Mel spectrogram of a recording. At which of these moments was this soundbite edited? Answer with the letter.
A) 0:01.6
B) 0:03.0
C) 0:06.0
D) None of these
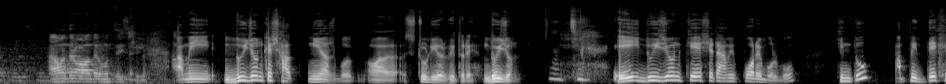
A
